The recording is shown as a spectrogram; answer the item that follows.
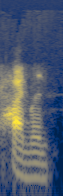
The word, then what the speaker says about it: Heinlein: Is that, did I say that right? – Yeah, Heinlein. I believe.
